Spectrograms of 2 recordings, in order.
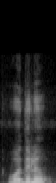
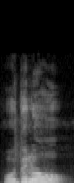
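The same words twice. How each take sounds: First: Said in the usual way. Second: వదులు snapped out louder and higher, falling hard; louder demand. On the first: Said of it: "Ram, వదులు". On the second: A narrator's reading. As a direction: insist he let go, now raising the voice. (గట్టిగా వదులు అని అరవడం)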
